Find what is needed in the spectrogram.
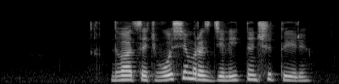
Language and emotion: Russian, neutral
